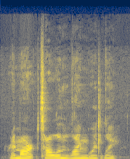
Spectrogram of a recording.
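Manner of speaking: ordinary delivery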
